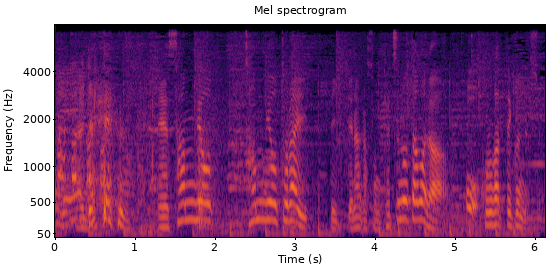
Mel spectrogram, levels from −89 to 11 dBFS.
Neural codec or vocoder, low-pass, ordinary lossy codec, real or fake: none; 7.2 kHz; none; real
